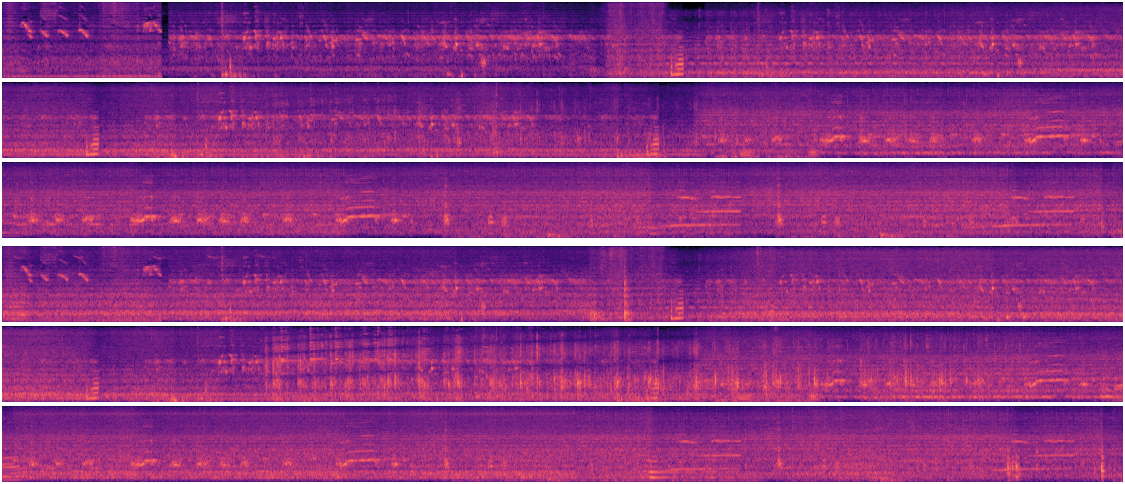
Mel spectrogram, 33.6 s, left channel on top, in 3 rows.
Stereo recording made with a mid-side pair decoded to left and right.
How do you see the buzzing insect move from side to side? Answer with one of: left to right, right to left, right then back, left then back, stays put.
left then back.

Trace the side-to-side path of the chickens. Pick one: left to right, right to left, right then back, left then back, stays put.
stays put.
